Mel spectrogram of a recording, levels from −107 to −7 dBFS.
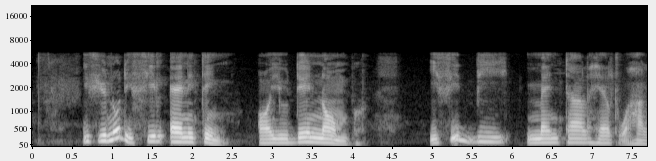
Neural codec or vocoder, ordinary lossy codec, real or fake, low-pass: none; none; real; 5.4 kHz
